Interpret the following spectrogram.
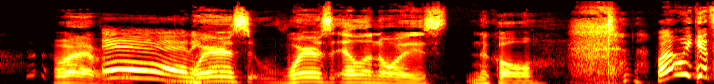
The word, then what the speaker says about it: Illinois: place excuse me Illinois whato Illinois Illinois no Illinois Illinois Jen you don't pronounce the S at the end all right my mom's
